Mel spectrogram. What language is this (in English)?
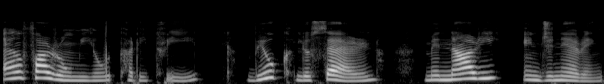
Kashmiri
